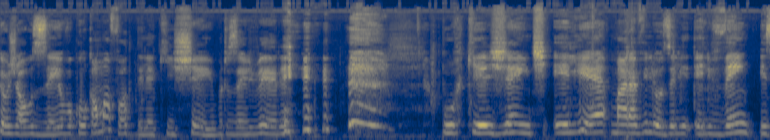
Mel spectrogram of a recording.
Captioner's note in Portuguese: risadas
